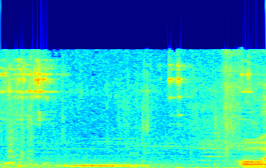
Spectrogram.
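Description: Domestic pigeon cooing: one low coo of under a second, about halfway through.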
